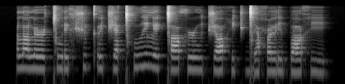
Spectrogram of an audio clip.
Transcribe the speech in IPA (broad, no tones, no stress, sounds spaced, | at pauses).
l ɒ l ə˞ ǀ u ɾ e x ʃ ʏ kʼ ø t͡ʃ a ǀʰ u i̯ l e ǀ ɒ x ɹ u t͡ʃ ɒ h i t͡ʃ ɡ͡ǀ e ħ ø ɾ i p ɒ x i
